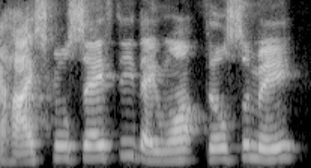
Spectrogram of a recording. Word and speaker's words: Filsaime: They could take another high school safety, Xavier Filsaime. They could also. – I'm glad you're saying that name. So now I know how to pronounce it correctly because we've been butchering that joker for 2 weeks.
